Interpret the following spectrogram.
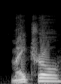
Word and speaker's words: mitral: to pronounce this wrong, mitral valve? Is that how you say that? I think you got that right there, son.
